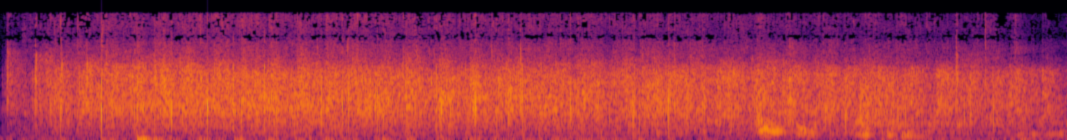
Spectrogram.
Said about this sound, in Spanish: La Asociación de Familiares Amigos de Alzheimer de Cartagena y Comarca, a los que quería felicitar de una forma muy especial y con el permiso de todos los presentes, creo que le deberíamos dar un último aplauso.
